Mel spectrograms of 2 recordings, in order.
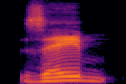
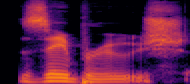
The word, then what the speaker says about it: Zeebrugge: The Dutch pronunciation is like Zeebrugge. No thanks. It's like a voiced velar fricative. It's like a sound we don't have in English. But the French pronunciation of that is Zeebrugge, I believe.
